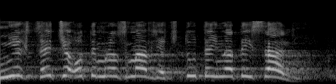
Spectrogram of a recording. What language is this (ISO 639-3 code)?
pol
